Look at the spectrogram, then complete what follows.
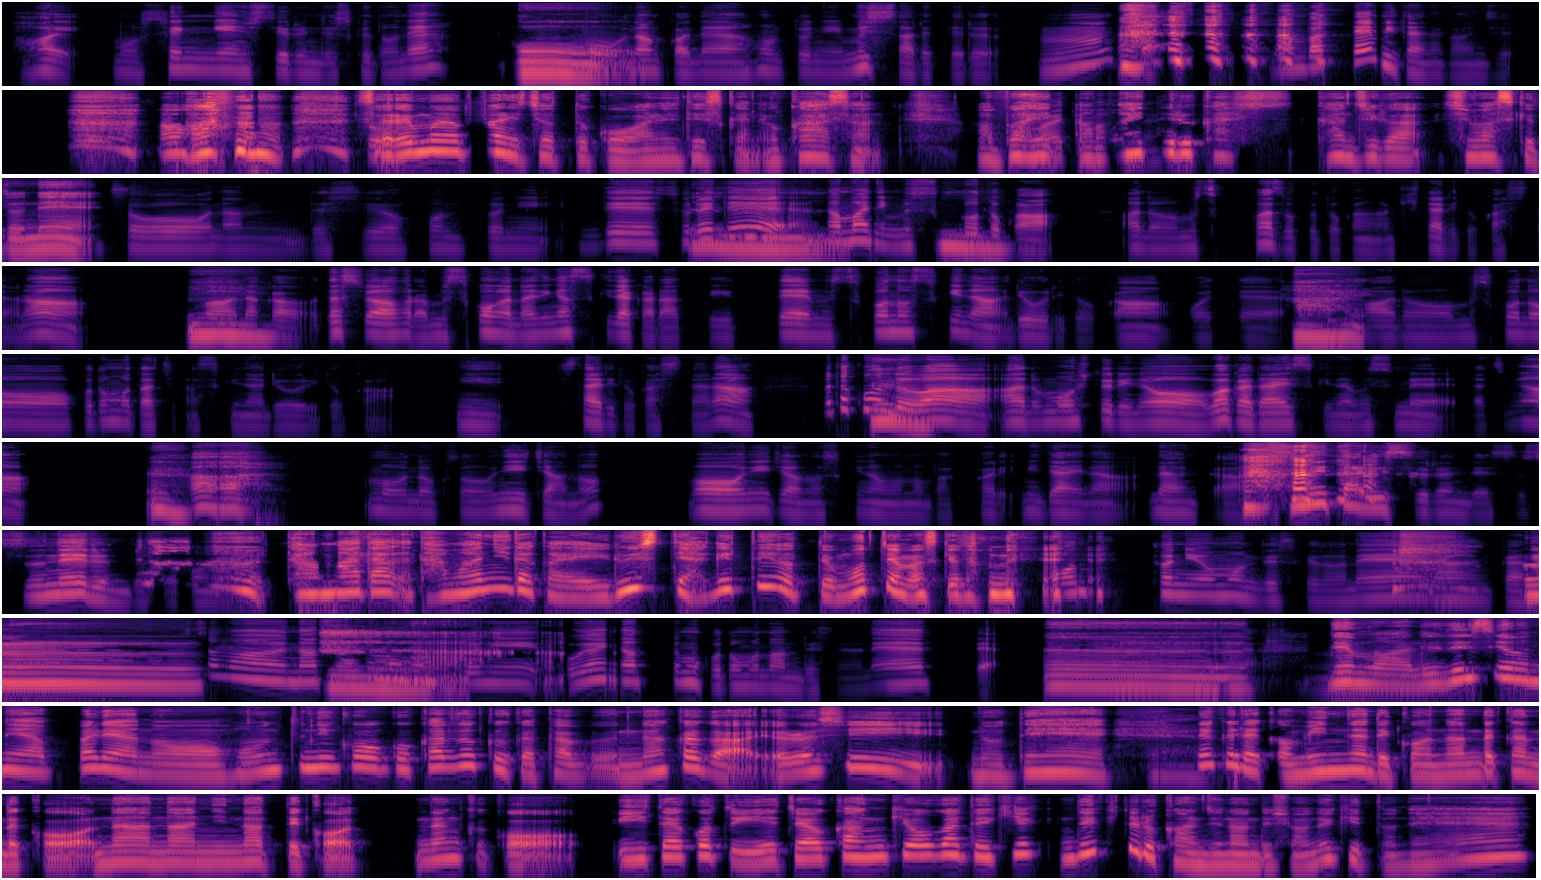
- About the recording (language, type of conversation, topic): Japanese, advice, 家族の好みが違って食事作りがストレスになっているとき、どうすれば負担を減らせますか？
- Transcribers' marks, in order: laugh; chuckle; other background noise; laugh; laugh; laughing while speaking: "けどね"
